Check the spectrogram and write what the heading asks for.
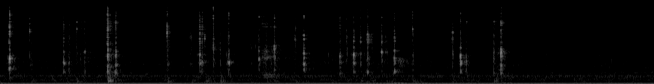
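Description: Typing on a computer keyboard: irregular keystrokes, quickest in the middle and stopping about a second before the end, over a faint steady hum.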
